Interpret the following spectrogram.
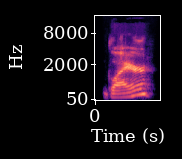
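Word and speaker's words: Gleyre: with was uh uh charles glier which is spelled g-l-e-y-r-e charles glair and whoops this is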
